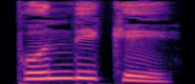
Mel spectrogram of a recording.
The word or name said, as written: ಪಿಂತೆಗೆ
